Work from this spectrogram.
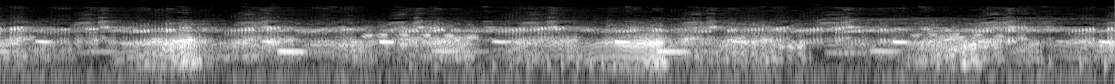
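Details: Frogs croaking in a dense chorus, overlapping pulsed calls spread across mid and upper pitches, louder bursts roughly every second, with no other clear sounds.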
